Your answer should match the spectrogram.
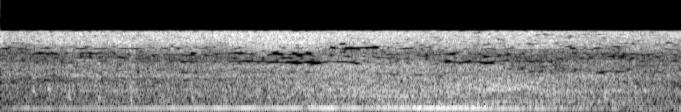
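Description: A car drives by on a street, its low engine drone and road noise swelling slightly toward the middle before easing off. The steady rumble fills the whole clip and no one speaks.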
